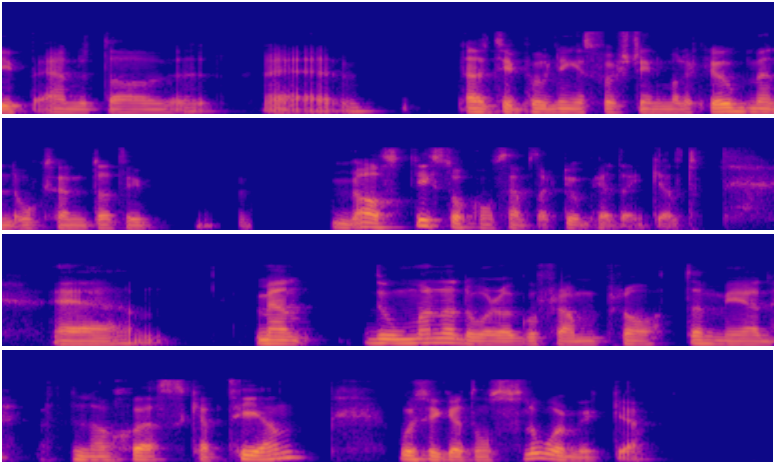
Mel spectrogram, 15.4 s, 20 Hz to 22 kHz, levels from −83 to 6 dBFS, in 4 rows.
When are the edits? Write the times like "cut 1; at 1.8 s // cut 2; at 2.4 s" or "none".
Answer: none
